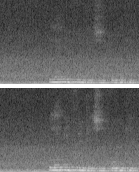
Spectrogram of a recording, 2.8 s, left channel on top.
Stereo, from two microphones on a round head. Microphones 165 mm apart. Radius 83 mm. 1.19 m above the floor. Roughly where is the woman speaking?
Right.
